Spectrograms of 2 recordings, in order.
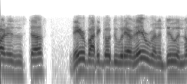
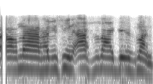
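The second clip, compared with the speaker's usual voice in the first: put-on Jamaican-accented voice; 5 semitones higher than usual. Telling of a taxi ride on South Beach, quoting the Jamaican driver in a Jamaican accent. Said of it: "sorry for my Jamaican accent".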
